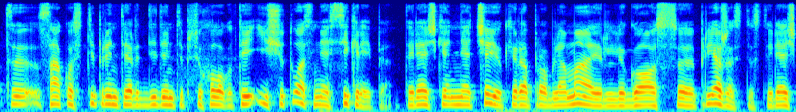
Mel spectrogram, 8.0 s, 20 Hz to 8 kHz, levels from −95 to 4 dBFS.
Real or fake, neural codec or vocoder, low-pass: real; none; 7.2 kHz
